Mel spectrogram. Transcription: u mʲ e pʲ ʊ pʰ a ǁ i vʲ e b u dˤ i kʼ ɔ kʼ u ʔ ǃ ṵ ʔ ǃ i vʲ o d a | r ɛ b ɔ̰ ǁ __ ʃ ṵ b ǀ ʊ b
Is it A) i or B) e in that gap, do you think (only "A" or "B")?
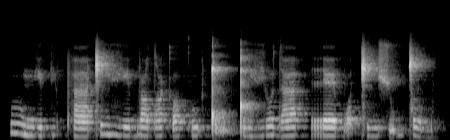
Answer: A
